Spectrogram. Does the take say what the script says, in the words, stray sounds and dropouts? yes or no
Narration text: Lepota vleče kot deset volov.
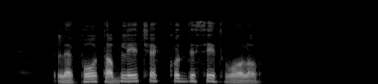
yes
